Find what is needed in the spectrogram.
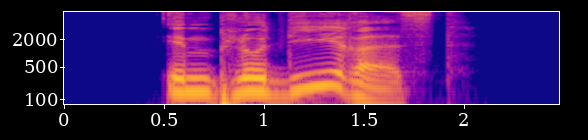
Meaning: second-person singular subjunctive I of implodieren
- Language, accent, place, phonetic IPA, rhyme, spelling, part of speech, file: German, Germany, Berlin, [ɪmploˈdiːʁəst], -iːʁəst, implodierest, verb, De-implodierest.ogg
